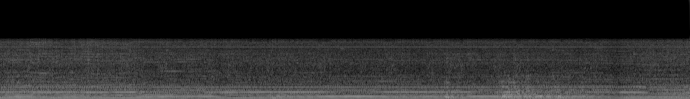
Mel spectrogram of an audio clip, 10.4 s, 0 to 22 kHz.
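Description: Bobcat 642 skid-steer loader's engine running steadily as it works, with a brief cluster of knocks and rattles about three quarters of the way through.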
